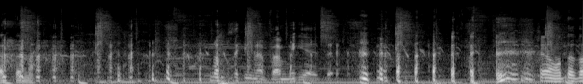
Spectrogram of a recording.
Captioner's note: laughter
